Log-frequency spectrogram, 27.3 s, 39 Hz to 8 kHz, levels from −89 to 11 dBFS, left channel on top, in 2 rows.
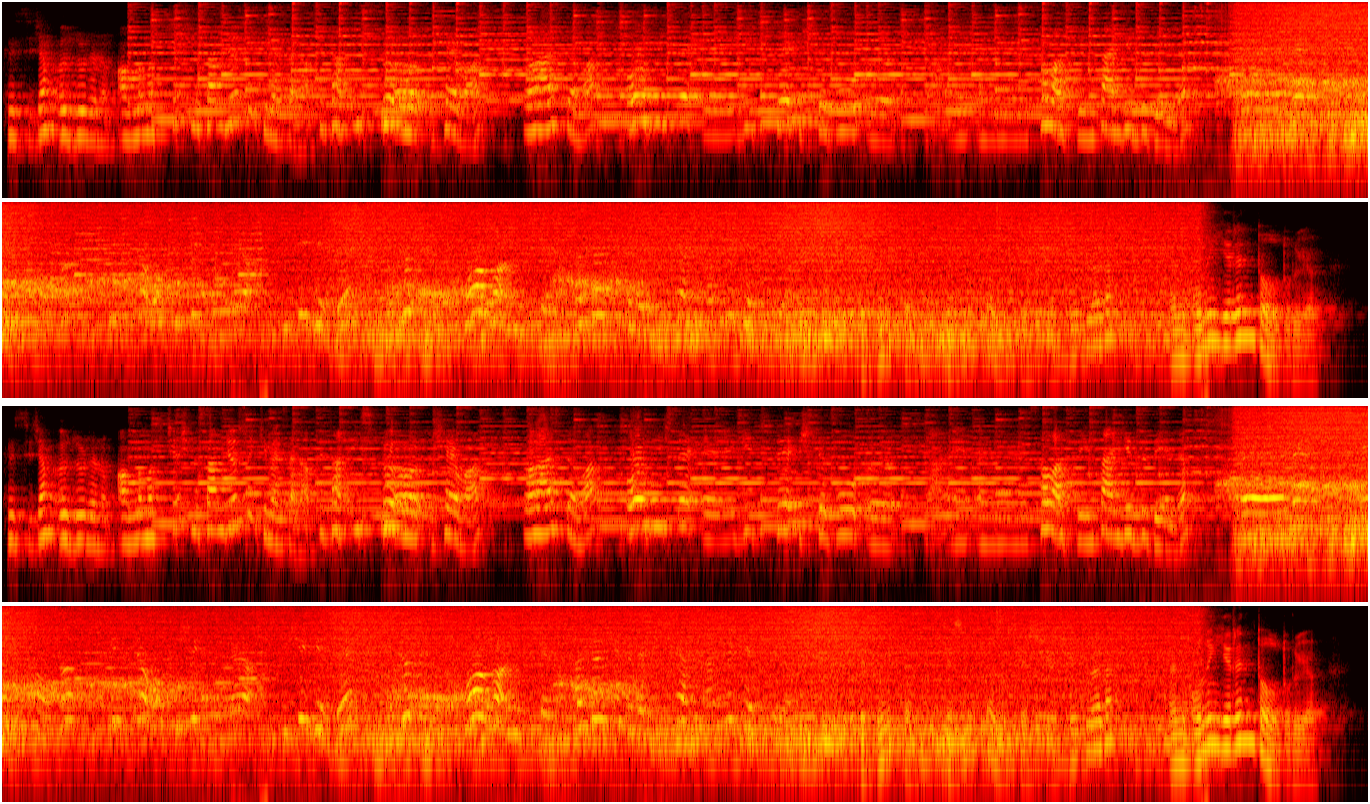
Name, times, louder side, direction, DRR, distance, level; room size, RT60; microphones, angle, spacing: voice 1, 0.1-4.8 5.2-6.0 6.2-11.9 12.3-13.1 13.5-14.5 14.7-17.2 17.6-21.6, right 2 dB, 65° right, 4 dB, 1.3 m, -31 dB
sound 1, 1.2-16.2, left 2 dB, 60° left, 0.7 m, -35 dB
sound 2, 12.1-16.1 17.5-18.6 19.2-20.1, equal, 20° left, 1.1 m, -32 dB
sound 3, 12.3-25.7, equal, ahead, 1.6 m, -31 dB
voice 2, 22.2-22.8 23.1-24.8 25.3-26.8, right 2 dB, 50° right, 10 dB, 0.6 m, -31 dB
7.3 x 6.7 x 3.0 m, 0.69 s
head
